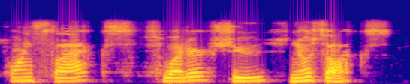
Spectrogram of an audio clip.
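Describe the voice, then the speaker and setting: Wry male police inspector, played by a woman, low-pitched, clipped radio-drama banter, very dry and slightly dull recording. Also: flat delivery, takes it slowly, darkish tone, no echo. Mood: businesslike. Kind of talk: old-time radio detective drama acting.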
